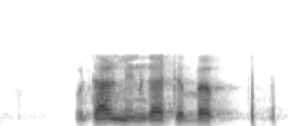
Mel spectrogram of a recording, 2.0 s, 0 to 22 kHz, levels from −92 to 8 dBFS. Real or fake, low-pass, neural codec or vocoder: real; 3.6 kHz; none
